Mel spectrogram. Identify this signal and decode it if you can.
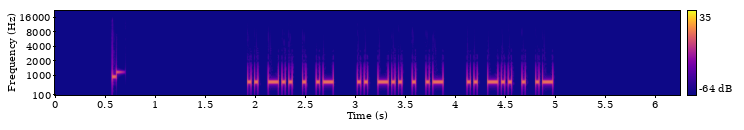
Morse code, heard as a keyed tone, about 34 wpm, 700 Hz. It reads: IDEA IDEA IDEA
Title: Top 500 Words Repeated 35wpm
